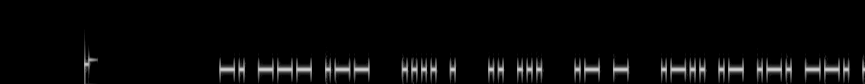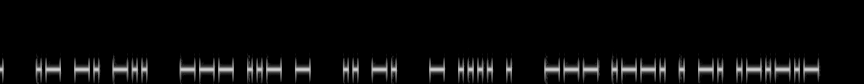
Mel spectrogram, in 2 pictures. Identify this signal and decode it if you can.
Morse code, heard as a keyed tone, about 25 wpm, 700 Hz. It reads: NOW HE IS AT LARGE AND OUT IN THE OPEN.
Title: Sentences from Top 1000 Words - Review Part 1 - 25wpm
